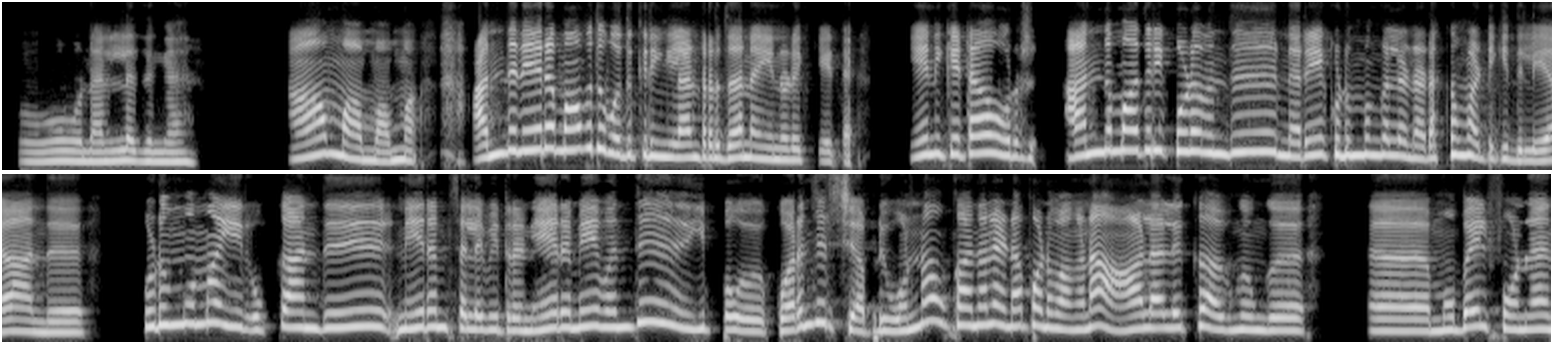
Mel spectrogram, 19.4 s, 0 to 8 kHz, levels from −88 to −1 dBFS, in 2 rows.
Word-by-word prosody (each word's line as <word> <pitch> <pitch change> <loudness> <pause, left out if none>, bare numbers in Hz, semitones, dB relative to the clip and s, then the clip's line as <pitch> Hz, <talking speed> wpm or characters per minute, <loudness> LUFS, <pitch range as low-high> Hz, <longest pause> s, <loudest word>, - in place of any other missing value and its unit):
ஓ! - - -8 0.4
நல்லதுங்க. 175 -1 -1 0.8
ஆமாமாமா. 205 - +1 0.4
அந்த 295 +8 +3
நேரமாவது 380 +1 +3
ஒதுக்கிறீங்களான்றத 240 -4 0
தான் 235 0 +3
நான் 220 -2 0
என்னோட 195 -1 -1
கேட்டேன். 170 - -7 0.4
ஏன்னு 295 +1 +2
கேட்டா 300 +1 +3 0.2
ஒரு 265 -2 -2 0.4
அந்த 320 +5 +2
மாதிரி 365 0 +3
கூட 350 0 +4
வந்து 305 +1 +1 0.3
நெறைய 270 +3 +1
குடும்பங்கள்ல 280 0 +1
நடக்க 225 +6 -1
மாட்டேங்குது 215 -7 -2
இல்லையா? 185 +3 +1
அந்த? 190 -1 -2 0.6
குடும்பமா 330 +4 +1 0.3
உட்கார்ந்து 270 0 0 0.5
நேரம் 275 +1 +1
செலவிடுற 235 -3 0
நேரமே 265 +3 +2
வந்து 280 +7 0 0.4
இப்போ 235 0 -4 0.3
கொறைஞ்சருச்சு. 285 +4 0
அப்படி 210 +2 -3
ஒண்ணா 270 +11 +1
உட்கார்ந்தாலும் 320 +1 +1
என்ன 295 +1 0
பண்ணுவாங்கன்னா, 270 -1 +1 0.2
ஆளாளுக்கு 265 +3 0
அங்கவங்க 230 -1 -1 0.8
அ - - +2 0.3
மொபைல் 275 +5 +1
ஃபோன் 240 -2 -1
265 Hz, 125 wpm, -18 LUFS, 230-295 Hz, 0.8 s, கூட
